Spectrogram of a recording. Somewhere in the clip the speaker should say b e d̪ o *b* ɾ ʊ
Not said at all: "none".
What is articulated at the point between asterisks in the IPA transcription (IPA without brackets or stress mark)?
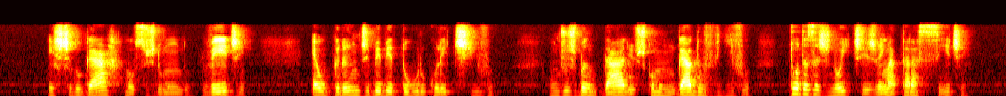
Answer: w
